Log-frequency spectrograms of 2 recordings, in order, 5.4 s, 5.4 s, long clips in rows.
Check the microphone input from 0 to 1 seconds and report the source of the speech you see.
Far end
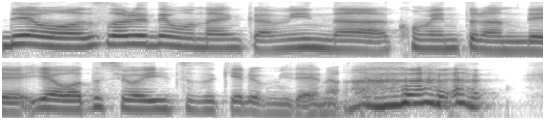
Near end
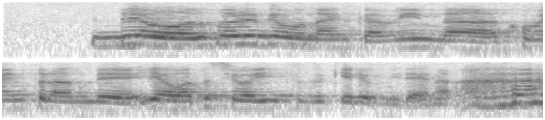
echo only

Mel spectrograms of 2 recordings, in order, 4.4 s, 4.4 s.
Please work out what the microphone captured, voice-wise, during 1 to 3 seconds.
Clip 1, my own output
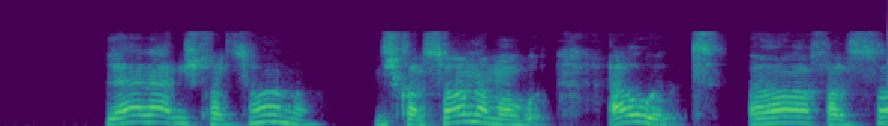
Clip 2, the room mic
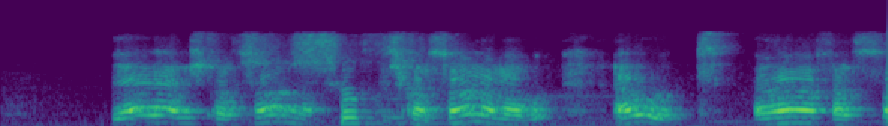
both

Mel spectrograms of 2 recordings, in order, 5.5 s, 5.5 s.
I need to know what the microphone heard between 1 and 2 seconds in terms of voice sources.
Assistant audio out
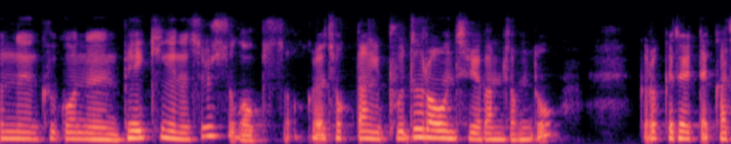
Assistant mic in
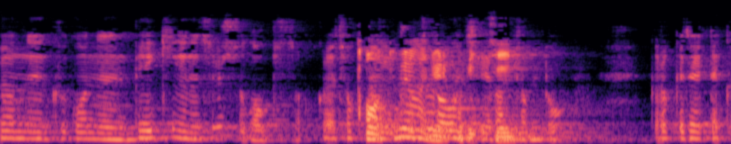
echo only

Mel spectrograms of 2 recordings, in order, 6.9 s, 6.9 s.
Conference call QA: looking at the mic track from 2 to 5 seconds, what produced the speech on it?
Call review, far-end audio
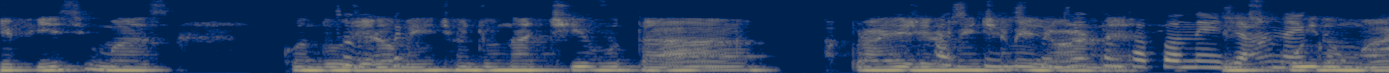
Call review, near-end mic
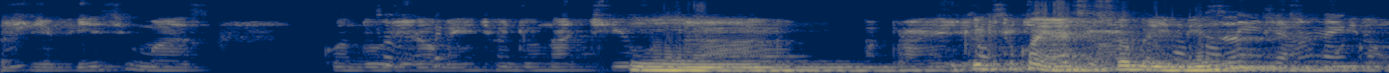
both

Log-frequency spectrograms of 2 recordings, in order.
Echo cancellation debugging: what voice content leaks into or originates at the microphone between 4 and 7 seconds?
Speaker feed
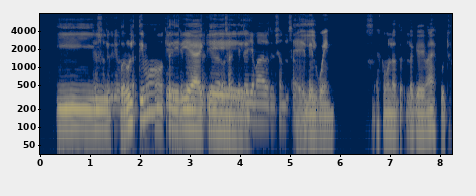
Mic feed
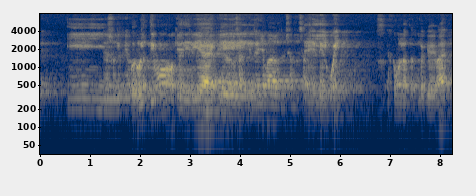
echo only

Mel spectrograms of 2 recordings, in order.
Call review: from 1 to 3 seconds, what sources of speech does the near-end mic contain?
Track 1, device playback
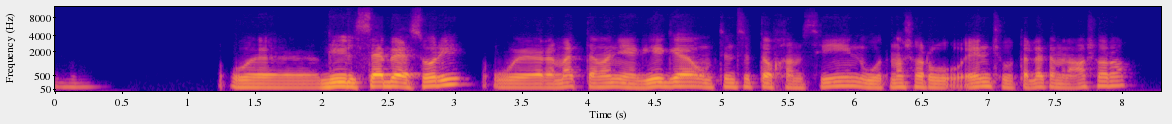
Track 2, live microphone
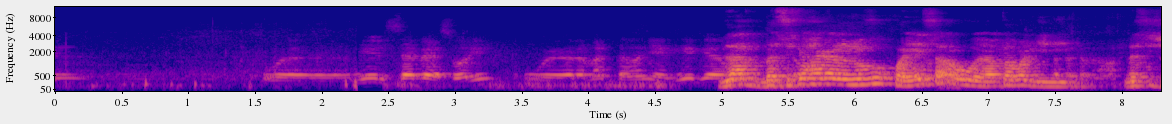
echo only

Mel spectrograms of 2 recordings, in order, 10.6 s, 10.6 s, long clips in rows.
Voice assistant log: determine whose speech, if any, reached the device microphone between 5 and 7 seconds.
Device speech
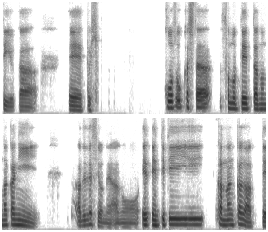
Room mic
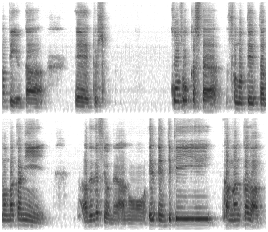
echo only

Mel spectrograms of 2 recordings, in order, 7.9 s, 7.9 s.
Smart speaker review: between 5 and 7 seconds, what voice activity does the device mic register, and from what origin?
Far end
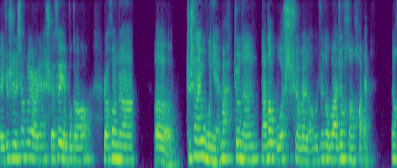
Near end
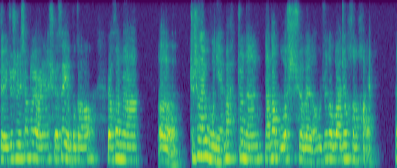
echo only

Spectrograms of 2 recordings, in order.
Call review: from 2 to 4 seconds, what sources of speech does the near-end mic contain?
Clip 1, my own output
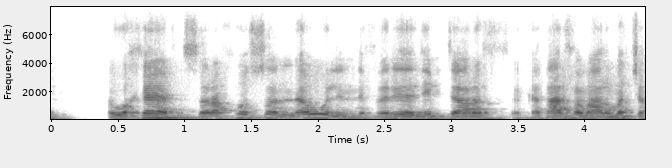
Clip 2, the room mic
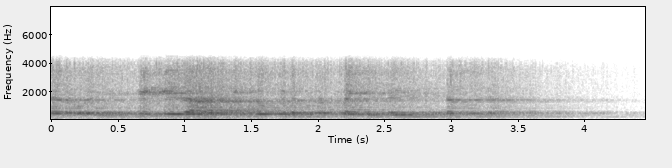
user only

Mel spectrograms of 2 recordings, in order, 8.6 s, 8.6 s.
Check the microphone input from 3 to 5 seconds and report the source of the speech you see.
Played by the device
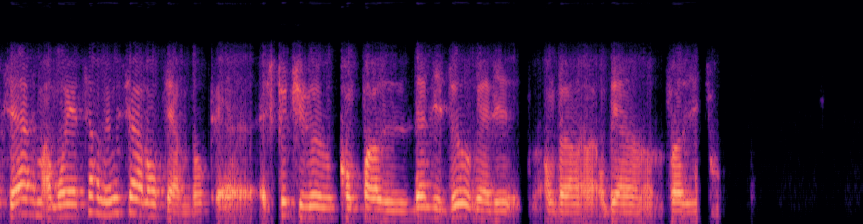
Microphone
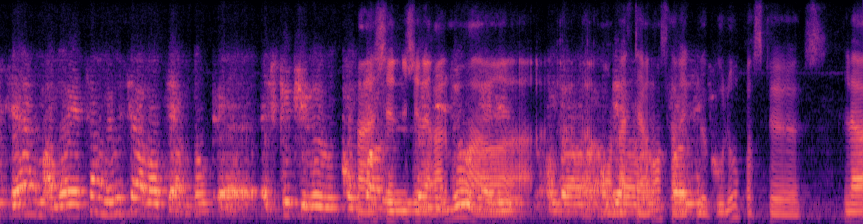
both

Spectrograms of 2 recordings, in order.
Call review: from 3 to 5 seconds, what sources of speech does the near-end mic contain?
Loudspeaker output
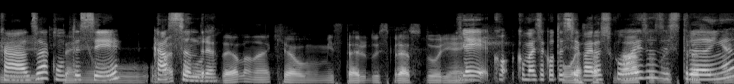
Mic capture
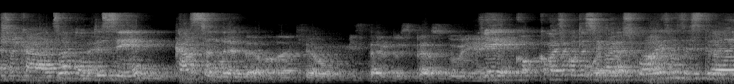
echo only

